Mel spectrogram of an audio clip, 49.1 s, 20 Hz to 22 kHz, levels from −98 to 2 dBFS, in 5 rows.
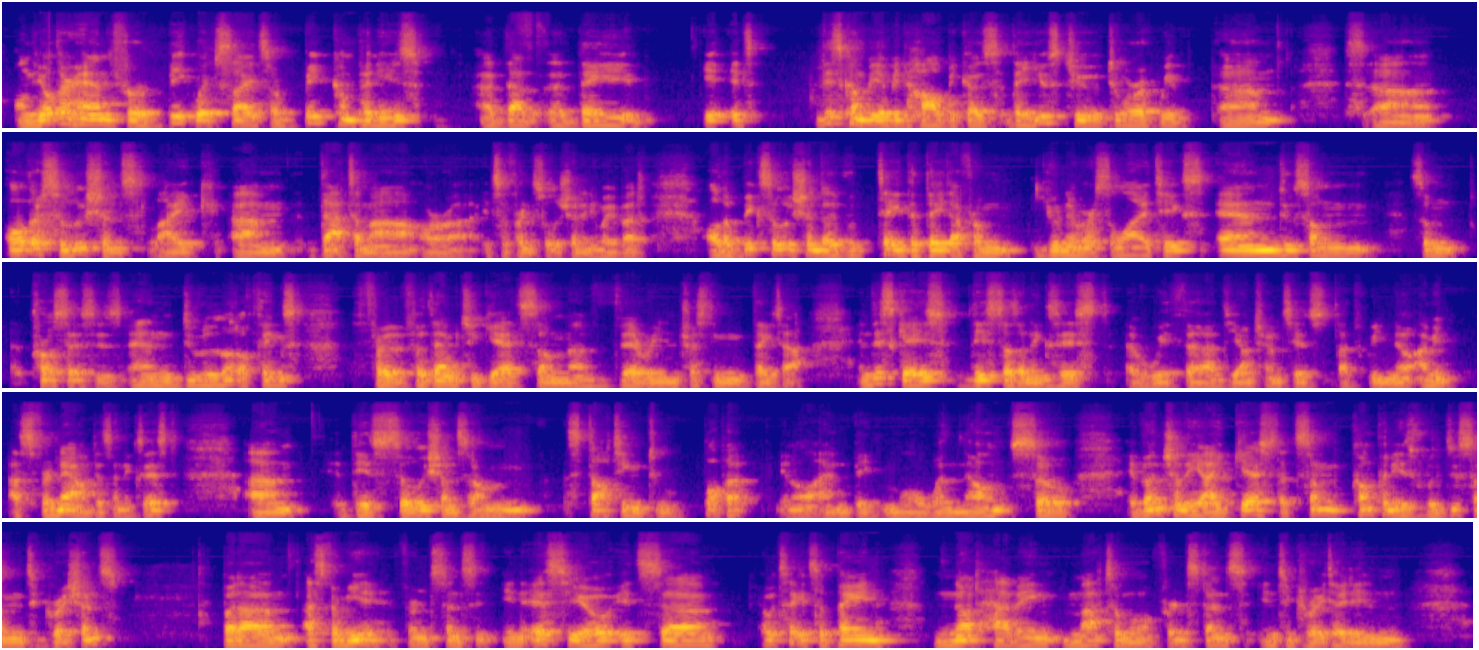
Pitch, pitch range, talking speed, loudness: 95 Hz, 80-110 Hz, 180 wpm, -21 LUFS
